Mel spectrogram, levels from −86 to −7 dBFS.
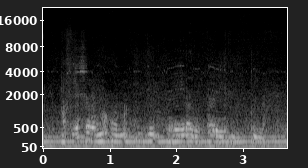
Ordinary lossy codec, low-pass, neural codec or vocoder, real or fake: none; none; codec, 44.1 kHz, 1.7 kbps, Pupu-Codec; fake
